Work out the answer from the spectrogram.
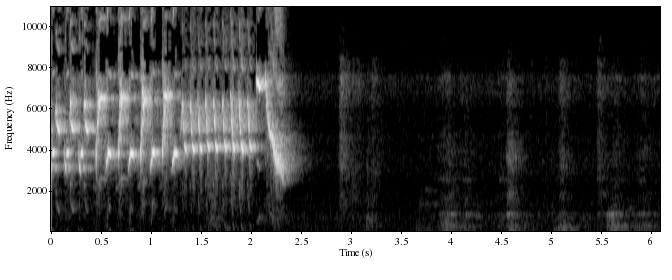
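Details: European goldfinch from Morocco, nest-raised and schooled in the limpio song, giving a quick tinkling run of twittered notes that ends in a brief rising flourish, then soft scattered indoor sounds.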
